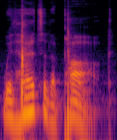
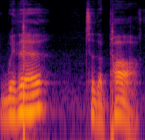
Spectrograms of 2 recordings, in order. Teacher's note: Right, with is not stressed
